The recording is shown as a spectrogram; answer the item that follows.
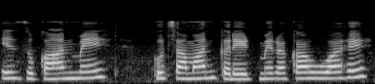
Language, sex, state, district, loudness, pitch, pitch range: Hindi, female, Uttar Pradesh, Shamli, -14 LUFS, 275 Hz, 265-285 Hz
